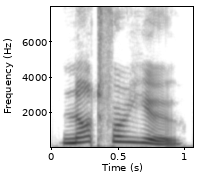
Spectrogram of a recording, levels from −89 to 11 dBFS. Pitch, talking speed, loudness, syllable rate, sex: 255 Hz, 170 wpm, -15 LUFS, 3.5 syllables/s, female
